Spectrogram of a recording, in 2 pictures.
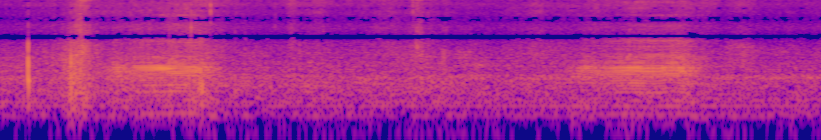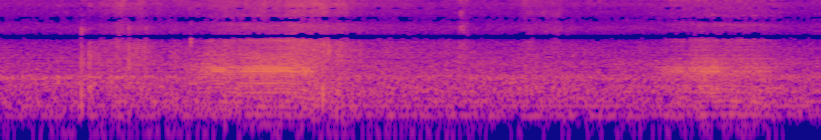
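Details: Grandmother snoring during sleep, described as loud; soft rhythmic snores roughly every four to five seconds over steady room hiss.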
